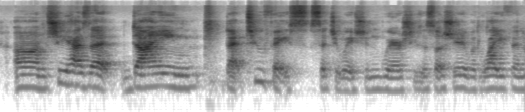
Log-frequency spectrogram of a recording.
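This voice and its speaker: With an American accent, a woman talks at a moderate pace in a fairly low pitch, amid noticeable background noise and audible room echo. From US South. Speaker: witch vlogger. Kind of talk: casual chat. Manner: conversational, many fillers.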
